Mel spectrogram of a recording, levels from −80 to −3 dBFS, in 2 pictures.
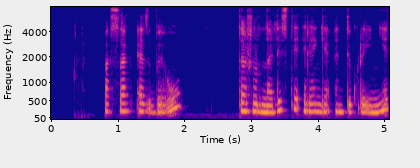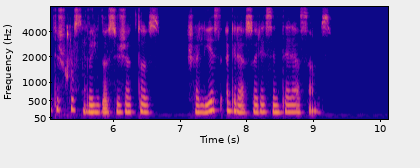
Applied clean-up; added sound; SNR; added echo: neural mask model DeepFilterNet 3.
